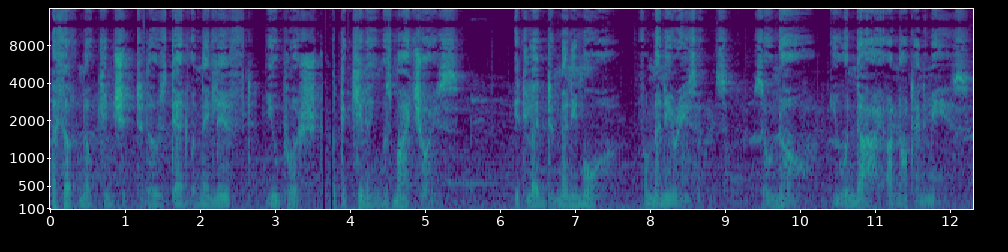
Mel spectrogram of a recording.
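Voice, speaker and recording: Extremely deep gravelly stoic giant mercenary. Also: male voice, background noise, heavily acted. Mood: stoic, detached. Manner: terse, measured, deadpan. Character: stoic horned giant Qunari mercenary man. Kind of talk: video game character acting.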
